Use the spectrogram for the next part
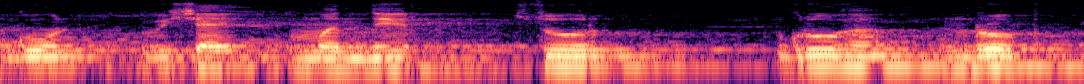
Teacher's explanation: संस्कृत मधून मराठीत जसेच्या तसे आलेल्या तत्सम शब्दातील अंत अ हा पूर्ण उच्चारित आहे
